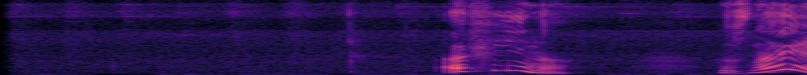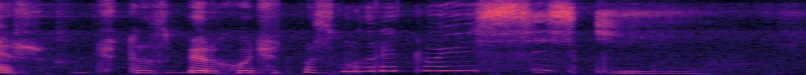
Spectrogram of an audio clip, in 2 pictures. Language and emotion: Russian, positive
